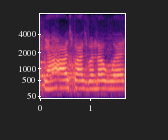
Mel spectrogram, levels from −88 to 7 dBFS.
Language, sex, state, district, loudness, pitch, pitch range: Hindi, female, Maharashtra, Dhule, -11 LUFS, 240 Hz, 235-250 Hz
